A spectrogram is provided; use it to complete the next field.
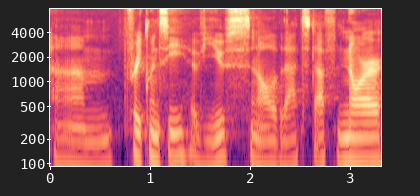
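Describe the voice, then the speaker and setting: With a French accent, a man speaks in a fairly low voice with fairly even intonation. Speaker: counselor. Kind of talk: podcast interview. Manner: halting, many false starts.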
